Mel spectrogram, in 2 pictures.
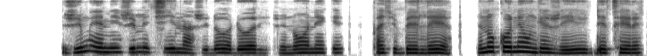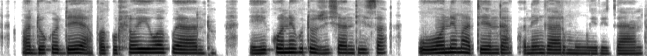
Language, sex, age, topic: Ndau, female, 25-35, health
